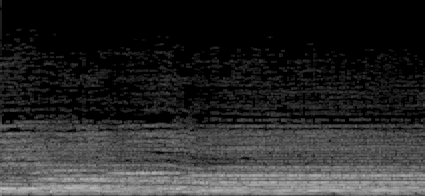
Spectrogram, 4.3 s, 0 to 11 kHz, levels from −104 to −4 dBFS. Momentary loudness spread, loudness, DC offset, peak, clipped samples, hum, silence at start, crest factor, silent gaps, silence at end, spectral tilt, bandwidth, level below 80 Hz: 3 LU; -37 LUFS; under 0.1%; -24 dBFS; under 0.1%; none; 0 s; 12 dB; none; 0 s; -7.5 dB/octave; 7.8 kHz; -78 dBFS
